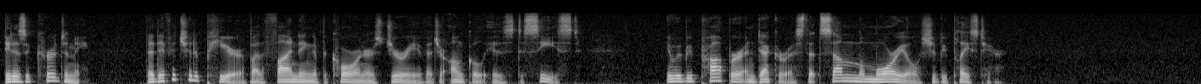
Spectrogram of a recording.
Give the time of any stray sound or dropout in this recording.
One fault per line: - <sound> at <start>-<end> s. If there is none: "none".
none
